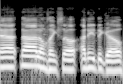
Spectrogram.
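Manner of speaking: usual speaking voice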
